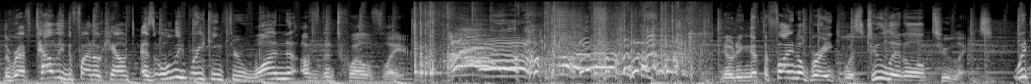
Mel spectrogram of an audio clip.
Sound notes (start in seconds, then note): 4.1 ice shattering; 4.5 friends screaming and laughing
